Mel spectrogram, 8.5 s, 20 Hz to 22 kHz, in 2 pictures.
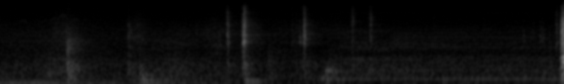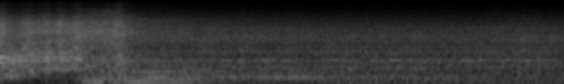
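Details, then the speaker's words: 2013 Toyota Aygo 1.0 petrol started just after a spark plug change: a few quiet clicks, a quick crank and catch, a brief flare, then a steady, even, smooth idle. Normal start and idle. "that seems to run smooth enough"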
